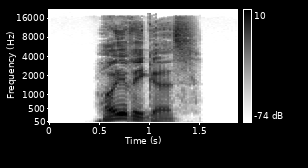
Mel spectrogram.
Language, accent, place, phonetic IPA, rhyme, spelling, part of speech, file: German, Germany, Berlin, [ˈhɔɪ̯ʁɪɡəs], -ɔɪ̯ʁɪɡəs, heuriges, adjective, De-heuriges.ogg
- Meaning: strong/mixed nominative/accusative neuter singular of heurig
